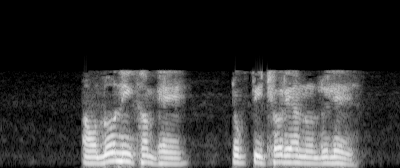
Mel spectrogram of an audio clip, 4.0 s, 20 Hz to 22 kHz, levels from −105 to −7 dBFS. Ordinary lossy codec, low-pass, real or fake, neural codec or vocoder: AAC, 16 kbps; 7.2 kHz; real; none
